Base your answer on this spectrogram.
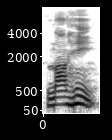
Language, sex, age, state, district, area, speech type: Marathi, male, 30-45, Maharashtra, Sindhudurg, rural, read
